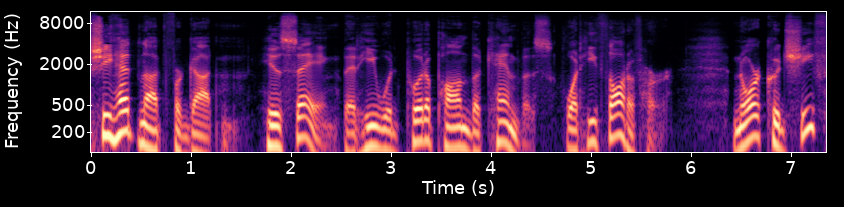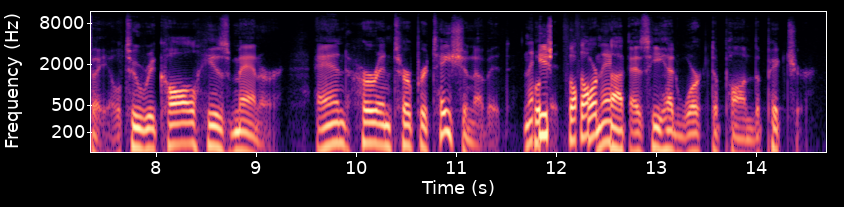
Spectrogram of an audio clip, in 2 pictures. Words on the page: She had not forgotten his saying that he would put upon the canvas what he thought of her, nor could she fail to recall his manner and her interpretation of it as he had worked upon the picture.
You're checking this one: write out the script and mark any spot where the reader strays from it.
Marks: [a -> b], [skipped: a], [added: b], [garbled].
She had not forgotten his saying that he would put upon the canvas what he thought of her, nor could she fail to recall his manner and her interpretation of it [garbled] as he had worked upon the picture.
